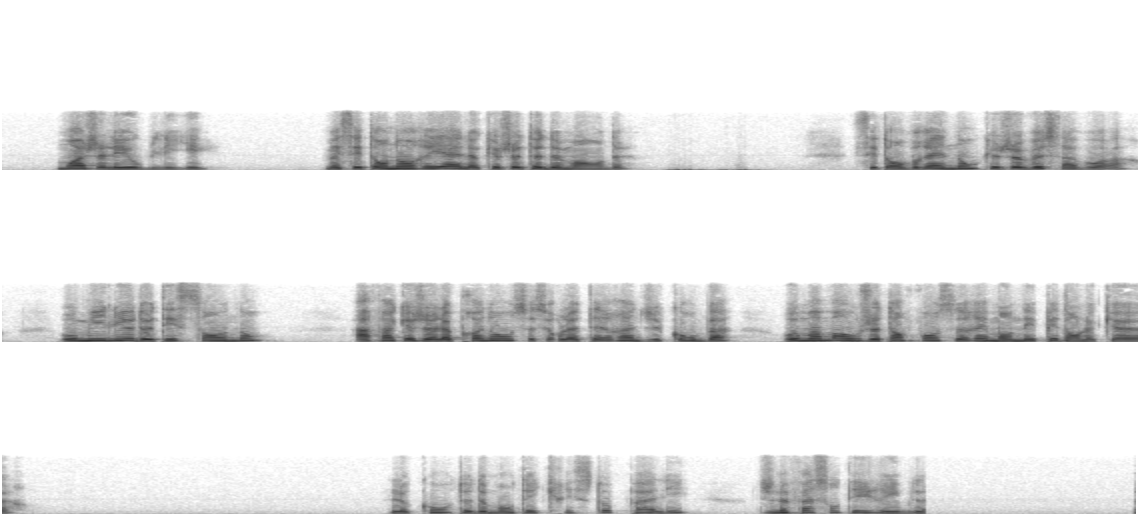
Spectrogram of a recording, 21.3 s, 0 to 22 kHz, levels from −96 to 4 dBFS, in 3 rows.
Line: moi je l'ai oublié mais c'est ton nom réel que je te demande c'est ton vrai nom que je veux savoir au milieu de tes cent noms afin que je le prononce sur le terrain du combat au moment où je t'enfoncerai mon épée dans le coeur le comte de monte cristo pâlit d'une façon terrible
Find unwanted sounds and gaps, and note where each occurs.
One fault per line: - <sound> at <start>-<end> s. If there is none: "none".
none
